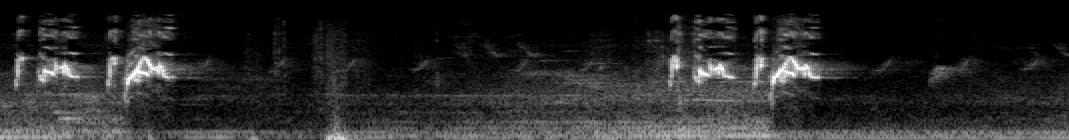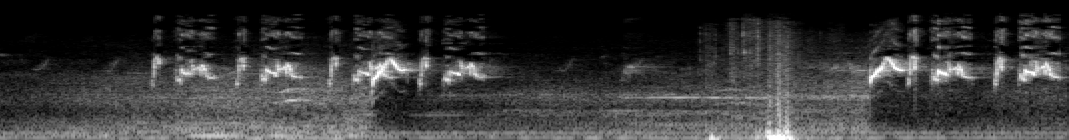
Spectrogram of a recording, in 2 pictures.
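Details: Red-whiskered bulbul song for luring birds: brief bright phrases of two or three warbled notes every few seconds, with long quiet gaps, a faint background hum and a single sharp click near the end.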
